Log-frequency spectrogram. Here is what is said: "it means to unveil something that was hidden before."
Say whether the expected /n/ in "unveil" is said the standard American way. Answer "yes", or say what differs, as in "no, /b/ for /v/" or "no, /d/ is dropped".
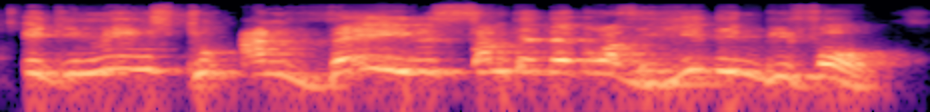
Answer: yes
